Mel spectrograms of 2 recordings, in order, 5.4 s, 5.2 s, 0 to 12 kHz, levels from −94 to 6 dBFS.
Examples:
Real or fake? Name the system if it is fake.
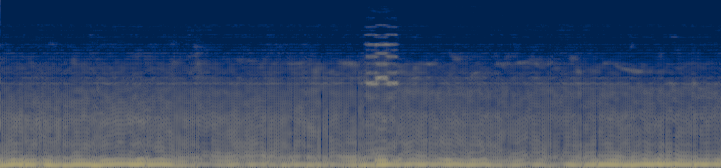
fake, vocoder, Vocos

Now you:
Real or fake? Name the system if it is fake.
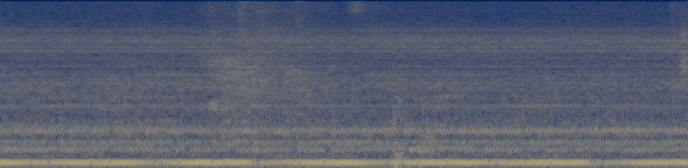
fake, vocoder, Vocos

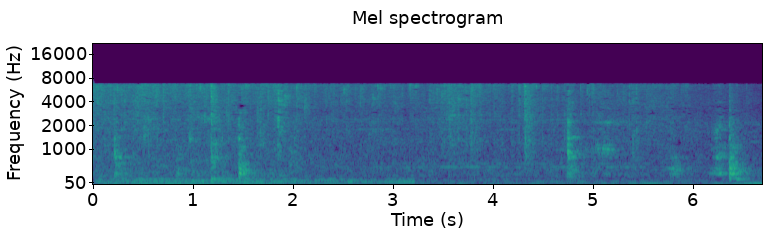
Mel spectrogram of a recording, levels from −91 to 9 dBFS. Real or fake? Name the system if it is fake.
real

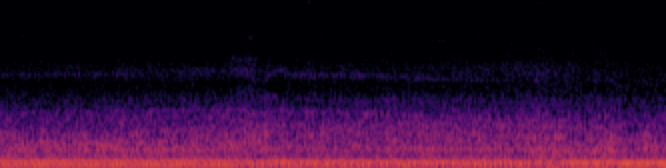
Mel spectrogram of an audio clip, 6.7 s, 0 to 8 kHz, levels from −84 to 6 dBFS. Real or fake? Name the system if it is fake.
real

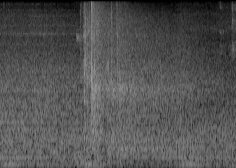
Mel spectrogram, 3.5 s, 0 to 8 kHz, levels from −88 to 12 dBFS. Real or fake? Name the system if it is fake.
real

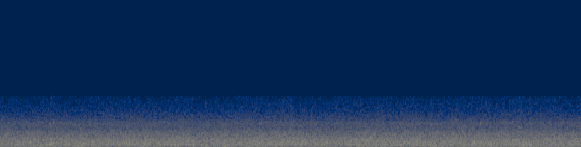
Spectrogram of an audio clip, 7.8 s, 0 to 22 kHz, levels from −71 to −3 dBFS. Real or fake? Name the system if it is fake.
real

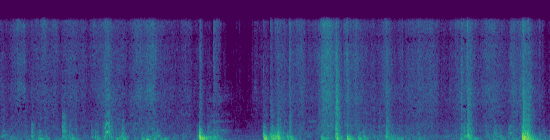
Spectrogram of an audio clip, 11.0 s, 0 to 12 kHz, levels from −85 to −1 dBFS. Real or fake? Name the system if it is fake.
real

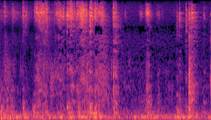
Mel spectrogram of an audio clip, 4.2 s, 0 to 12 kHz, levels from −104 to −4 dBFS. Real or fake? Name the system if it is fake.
real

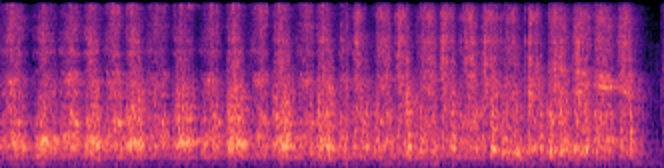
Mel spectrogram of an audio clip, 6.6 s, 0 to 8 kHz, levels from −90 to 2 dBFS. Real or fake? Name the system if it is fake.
real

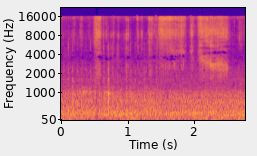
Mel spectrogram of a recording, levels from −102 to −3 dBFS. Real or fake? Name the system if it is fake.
fake, vocoder, Vocos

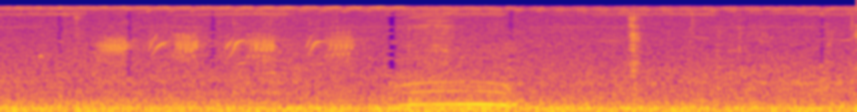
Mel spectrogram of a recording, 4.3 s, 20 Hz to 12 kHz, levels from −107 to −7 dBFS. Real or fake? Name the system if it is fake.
real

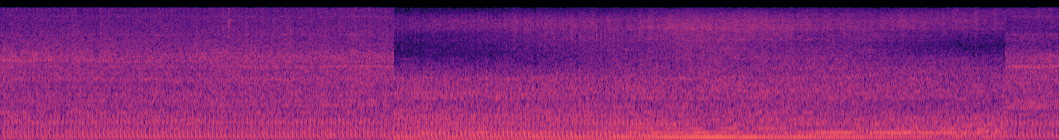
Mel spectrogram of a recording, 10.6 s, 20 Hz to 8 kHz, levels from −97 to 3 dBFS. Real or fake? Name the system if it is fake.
real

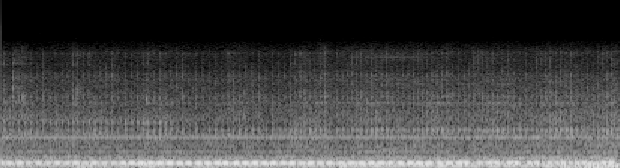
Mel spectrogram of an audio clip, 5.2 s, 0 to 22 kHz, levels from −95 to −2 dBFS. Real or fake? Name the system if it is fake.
real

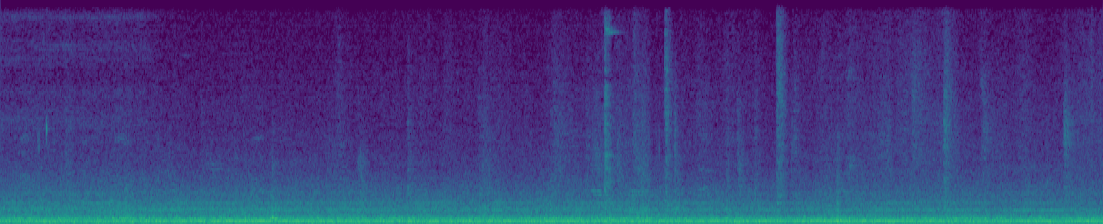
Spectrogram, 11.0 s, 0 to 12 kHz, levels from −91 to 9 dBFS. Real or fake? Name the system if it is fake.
real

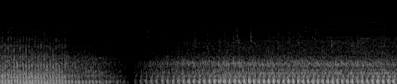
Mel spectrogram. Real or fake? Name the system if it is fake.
fake, vocoder, Vocos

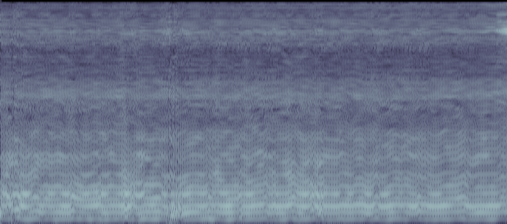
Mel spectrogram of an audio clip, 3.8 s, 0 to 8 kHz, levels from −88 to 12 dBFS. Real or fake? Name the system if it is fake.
fake, vocoder, Vocos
